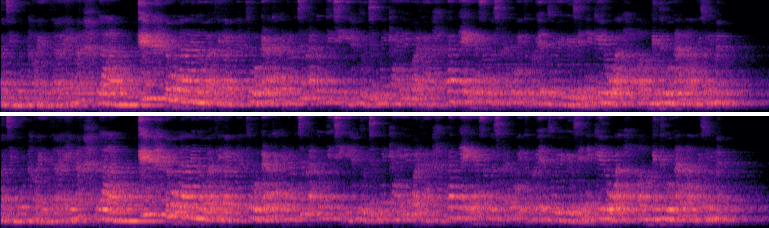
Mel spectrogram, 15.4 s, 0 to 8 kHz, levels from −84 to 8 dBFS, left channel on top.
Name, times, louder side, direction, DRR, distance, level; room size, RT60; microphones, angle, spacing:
voice 1, 0.0-14.4, right 1 dB, 50° left, -13 dB, 0.9 m, -25 dB
4.5 x 2.7 x 2.5 m, 2.8 s
head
